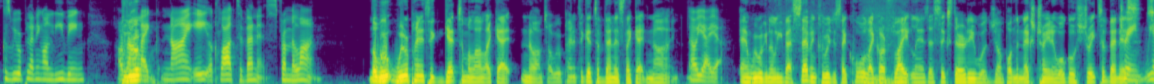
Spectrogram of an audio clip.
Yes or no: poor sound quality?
no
